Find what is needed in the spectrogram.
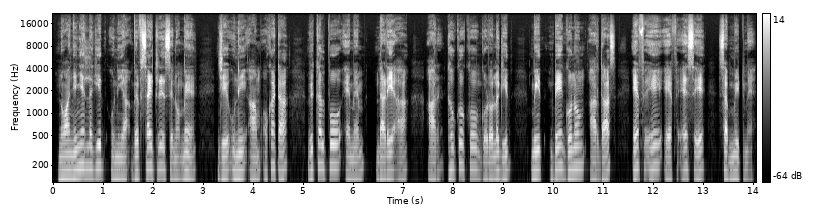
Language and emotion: Santali, neutral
